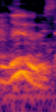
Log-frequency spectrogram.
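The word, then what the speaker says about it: Luz: birthday and Patty's here like loose oh it's like lose okay lose oh it's not loose it's like um light in Spanish okay okay I'm glad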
